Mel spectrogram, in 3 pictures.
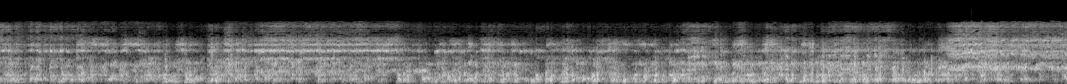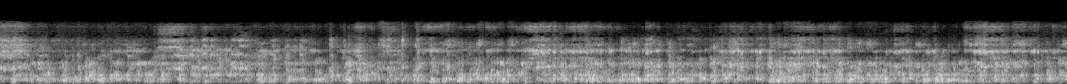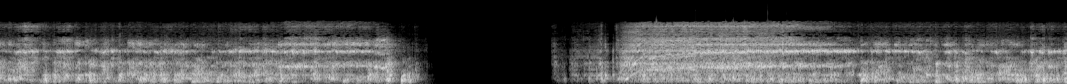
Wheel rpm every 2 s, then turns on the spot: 160, 160, 160, 180, 200, 200, 200, 200, 230, 230, 230, 230, 110, 50, 220, 230.
24-26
